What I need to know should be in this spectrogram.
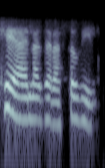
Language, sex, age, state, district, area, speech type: Marathi, female, 30-45, Maharashtra, Kolhapur, urban, conversation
